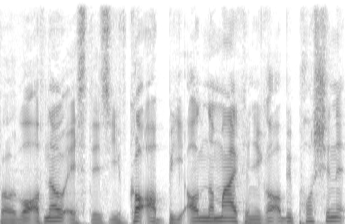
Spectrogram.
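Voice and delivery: ordinary talk

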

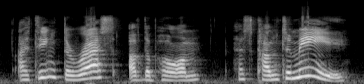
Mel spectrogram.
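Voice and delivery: plain reading voice

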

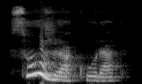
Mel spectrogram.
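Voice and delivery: contemptuous, scornful little snort. A hidden listener snorts in reply to elves searching for a spy. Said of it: "prychnął Bilbo".

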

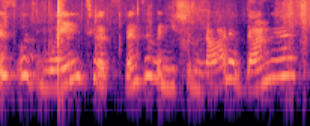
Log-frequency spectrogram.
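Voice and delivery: on the verge of tears. Unwrapping an expensive gift, telling the giver they shouldn't have, about to cry. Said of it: "I am about to cry".

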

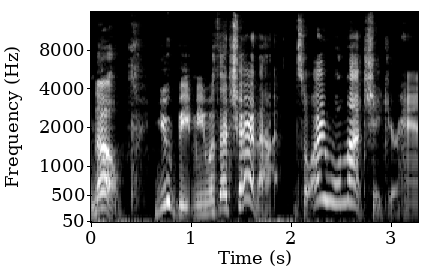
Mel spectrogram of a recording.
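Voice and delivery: high, strange voice with wide swooping pitch swings. Retelling a man refusing to shake hands after losing a match, in a vaguely Joker-like voice. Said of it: "what his voice sounded like".

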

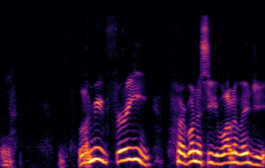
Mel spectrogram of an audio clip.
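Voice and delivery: mad, strange-sounding voice. In a Mario role-play, a captive player demands to be let free: angry, strange-sounding voice. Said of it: "Is there something wrong with your voice?".

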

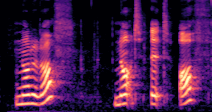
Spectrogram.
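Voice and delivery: loud, atrociously bad New Zealand accent. Speaker instructs viewers while working on a seam, in a bad New Zealand accent. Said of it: "my New Zealand accent is atrocious".

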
